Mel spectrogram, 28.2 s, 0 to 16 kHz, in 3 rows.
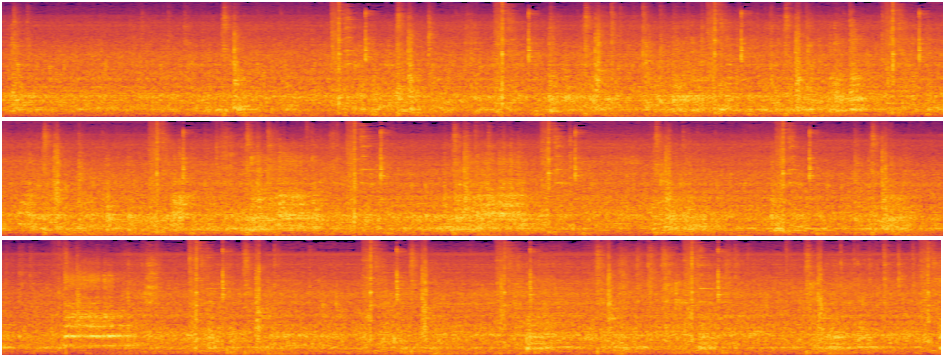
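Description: LAB8501 can labelling machine running: a steady mechanical hum with frequent, irregular clinks and clicks as aluminium cans knock together and against the guide rails on the rotary tables and conveyor.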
